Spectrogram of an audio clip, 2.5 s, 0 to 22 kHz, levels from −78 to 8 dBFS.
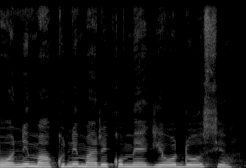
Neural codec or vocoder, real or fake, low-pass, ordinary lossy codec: none; real; none; none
